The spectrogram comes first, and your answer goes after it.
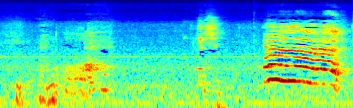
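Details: RAS, a pet dog lying in an odd position and seemingly complaining, gives a sustained, wavering, high whining cry in the final second, after people talk in Greek.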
